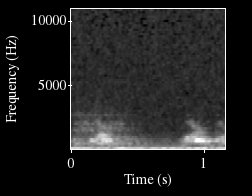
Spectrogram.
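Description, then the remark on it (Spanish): A dog barks twice, roughly a second apart, heard from inside a waiting car, over a steady low engine-like hum. “hay un perro que está aquí ladrando más de lo normal”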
